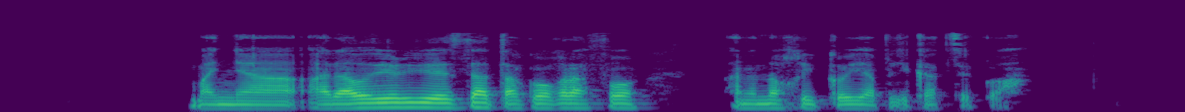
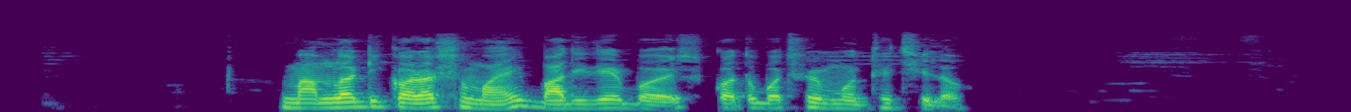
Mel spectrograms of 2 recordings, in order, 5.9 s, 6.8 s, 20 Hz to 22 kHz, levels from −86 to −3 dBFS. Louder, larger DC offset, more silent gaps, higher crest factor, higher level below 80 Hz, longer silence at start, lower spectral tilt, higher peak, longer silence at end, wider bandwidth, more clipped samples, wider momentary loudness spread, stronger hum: second, -30 LUFS vs -19 LUFS; neither; first, 3.58-3.62 s vs none; about the same, 18 dB vs 20 dB; second, -78 dBFS vs -62 dBFS; second, 0.95 s vs 1.4 s; about the same, -6.5 dB/octave vs -7 dB/octave; second, -14 dBFS vs -2 dBFS; second, 0.8 s vs 1.95 s; about the same, 7.8 kHz vs 7.4 kHz; neither; first, 17 LU vs 11 LU; neither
